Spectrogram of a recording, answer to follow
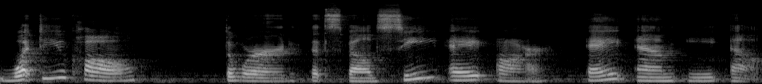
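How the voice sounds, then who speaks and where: A woman with an American accent speaks very slowly at a fairly low pitch with lively intonation. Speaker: fiber arts YouTuber. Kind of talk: casual tag video monologue. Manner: casual, with frequent fillers.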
